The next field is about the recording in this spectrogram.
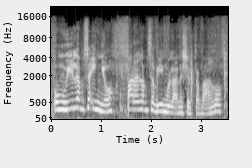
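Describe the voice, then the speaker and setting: A woman's voice: medium pitch, very animated, a little fast, noisy background, close to an everyday voice. A woman playing an indignant, vengeful older friend and confidante in a radio drama.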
